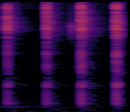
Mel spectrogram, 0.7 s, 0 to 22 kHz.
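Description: Four light taps on the back piece of the plastic housing of Shure SRH840 headphones produce short, bright clicks that die away almost instantly. The housing sounds hollow.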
